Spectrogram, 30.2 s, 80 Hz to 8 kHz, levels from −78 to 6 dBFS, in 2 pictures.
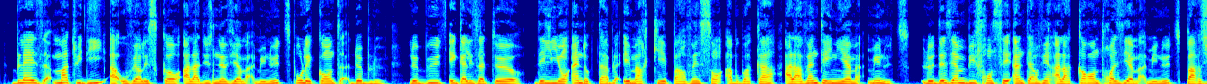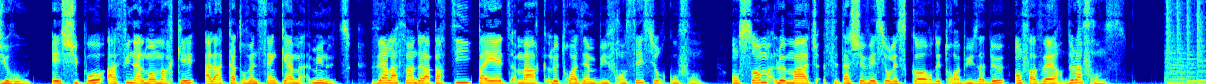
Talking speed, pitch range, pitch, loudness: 165 wpm, 190-215 Hz, 200 Hz, -16 LUFS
